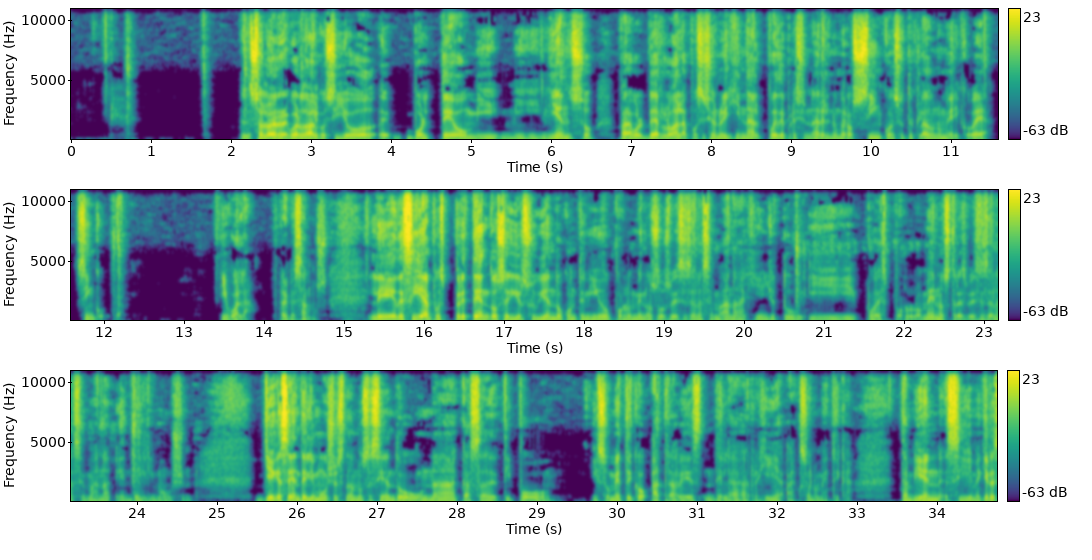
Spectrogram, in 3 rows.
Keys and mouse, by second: 2.6 shift+click, 4.2-6.0 shift+drag, 13.9 KP_5, 15.8-16.8 middle drag, 18.5-19.9 drag, 20.1 click, 21.0-22.0 drag, 22.4 e, 22.5-24.5 drag, 24.7-25.9 drag, 25.8 e, 26.0-27.0 drag, 31.2 middle click, 32.1-33.7 middle drag, 33.8-34.7 middle drag.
